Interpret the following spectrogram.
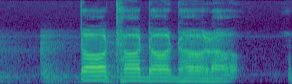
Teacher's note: और ट ठ ड ढ र और स और री को बोलेंगे तो हमारी जो जीभ हल्का सा मूर्धा को स्पर्श करती है, तो इन वर्णों का उच्चारण स्थान मूर्धा है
